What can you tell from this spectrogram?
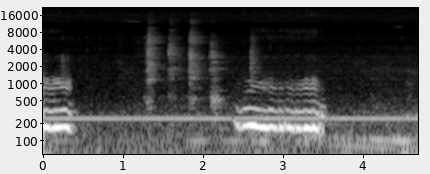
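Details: A pet cat named Oyen snoring: two low, buzzy, rasping snores, one short at the start and a longer one midway, with faint soft breaths between and a steady electrical hum throughout.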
